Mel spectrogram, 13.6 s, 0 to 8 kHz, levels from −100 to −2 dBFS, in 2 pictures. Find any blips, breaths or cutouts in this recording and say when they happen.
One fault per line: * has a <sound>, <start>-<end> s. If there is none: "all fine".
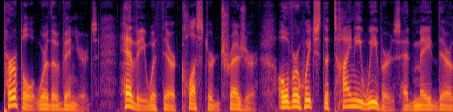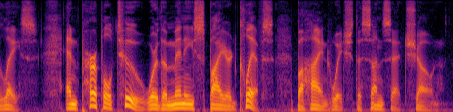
all fine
